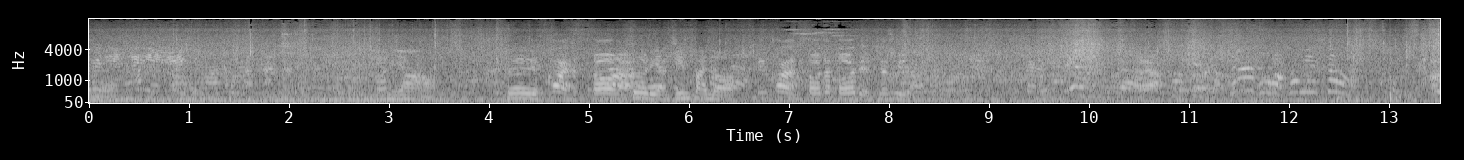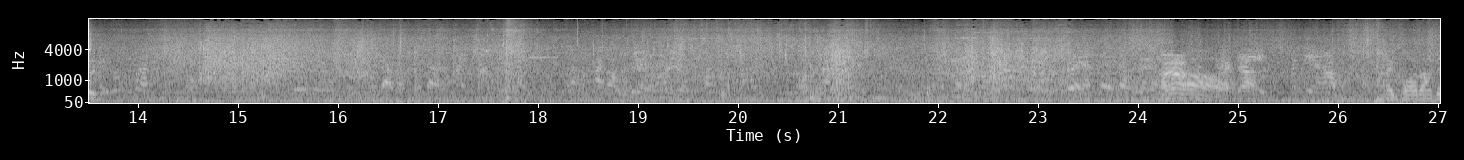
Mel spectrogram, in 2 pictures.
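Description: Many people chatter in a busy, crowded hall.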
